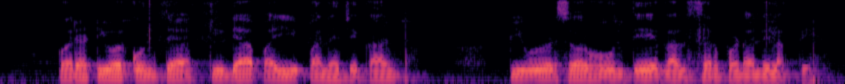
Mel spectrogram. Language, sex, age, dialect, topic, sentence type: Marathi, male, 25-30, Varhadi, agriculture, question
